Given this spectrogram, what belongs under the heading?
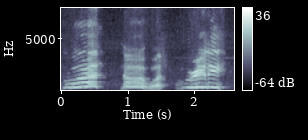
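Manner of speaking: very high, squeaky disbelief; over-the-top high-pitched what really; mock shock. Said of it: "I'm like".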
